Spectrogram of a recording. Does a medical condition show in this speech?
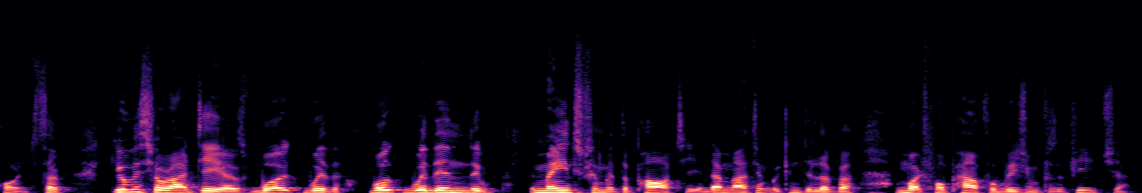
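Yes: cerebral palsy; affects voice box, strangulated voice, less clear to others.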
